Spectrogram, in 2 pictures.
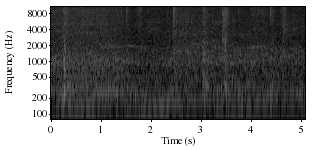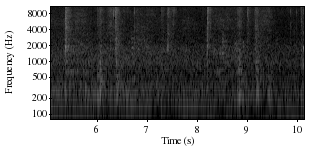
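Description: Faint, quiet background with a steady low hum. Scattered soft taps and knocks come at irregular intervals from a man's hands and feet landing on foam floor mats as he does burpees.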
